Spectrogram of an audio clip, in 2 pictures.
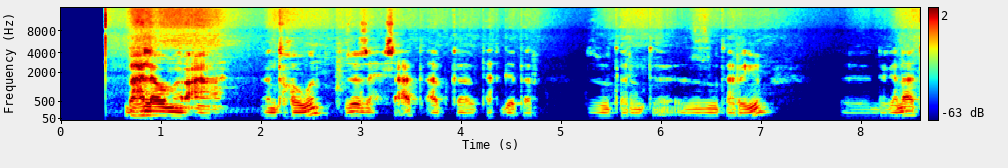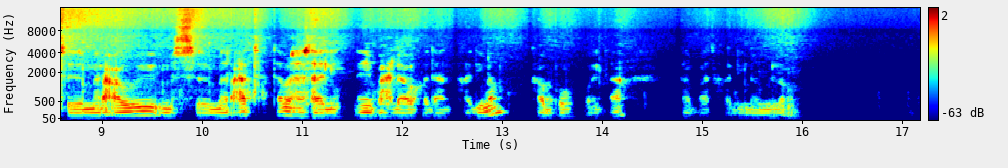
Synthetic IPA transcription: bahlawimɐɾʕa | ɨnt̪ʰɨxɐwːʊnzɐzɨħsɐʕa̰t̪aβkʰɐβaβɨt̪ʰat̪ɡɐt̪ʼɐɾ | ɾɨzut̪ʰɐɾɨjːu | ɨnd̪ɐɡɐnat̪mɐɾʕa̰wimɨsmɨɾʕa̰t̪ʰːɐmɐsasalinajbahlawixɨd̪ant̪ʰɐxɐd̪inom | kʰaβbokojt̪ʰa | k̪aβat̪ʰɐ̥xɐd̪inomɨlːɐ̰ʔum

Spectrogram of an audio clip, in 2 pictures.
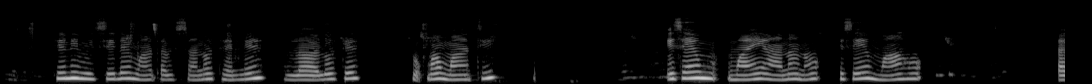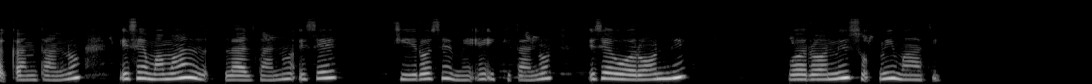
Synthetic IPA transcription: t̪ɪnɪmɪsilɛmaːt̪ʼɐbɪsːɐnːɔt̪ɛnːɛ | laːlɔt̪ɛ | sʊʔːɐmaːt̪ɪ | ɪsɛmɐjɪaːnɐnɔ | ɪsɛmaːhɔ | t̪ʼɐkʼːɐnt̪ɐnːɔ | ʔɪsɛmɐmalaːlt̪ɐnːɔʔɪsɛ | kiːɾɔsɛmɛʔɛɪkːɪt̪ɐnːɔ | ɪsɛwɔɾonːɪ | wɔɾoːnːɪsʊʔːɪmaːt̪ɪ

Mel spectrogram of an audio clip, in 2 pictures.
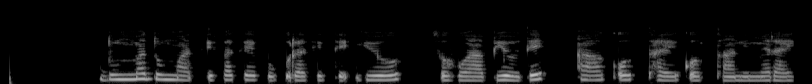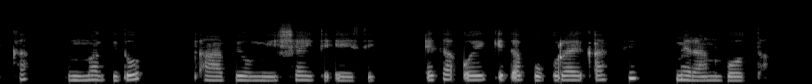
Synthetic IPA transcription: d̪ʊmːɐd̪ʊmːat̪ʼɪfɐt̪ɛbʊkʼʊɾɐt̪ɪd̪̥ɛʔɪjoː | sɔhʊwaːbɪjoːd̪ɛ | aːkʼɔt̪ʰːɐjkʼɔt̪ʰːaːnmɛɾɐjkʰːɐ | d̪̥ʊmːɐɡɪd̪ɔ | t̪ʼaːfɪjɔmiːʃːɐjd̪̥ɛʔe̞ːsɪ | ʔɛt̪ɐʔɔjkʼːɪd̪ɐb̥ʊkʼʊɾɐjkʼɐsːɪ | mɛɾɐnbo̞ːt̪ːɐ̥

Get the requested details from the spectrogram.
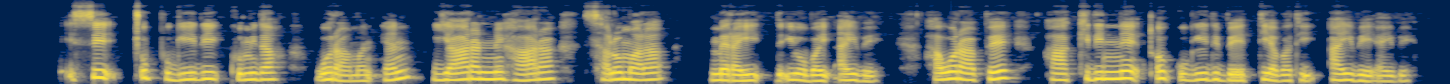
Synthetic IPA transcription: ʔɪsːɪt͡ʃʼʊpːʊɡiːd̪ɪkʰʊmɪd̪ɐ | wɔɾaːmɐnʔɪjɐnjaːɾɐnːɛɦaːɾɐsɐlɔmɐlɐ | mɛɾʔɐjd̪ɛʔɪjoːbɐjʔɐjbe̞ː | hɐwɔɾaːpːɛ | haːkʰːɪd̪ɪnːɛt̪ʼɔkʼːʊɡiːd̪ɪbe̞ːt̪ːɪjɐbɐt̪ɪɐjbeːɐjbeː

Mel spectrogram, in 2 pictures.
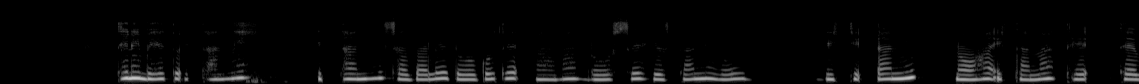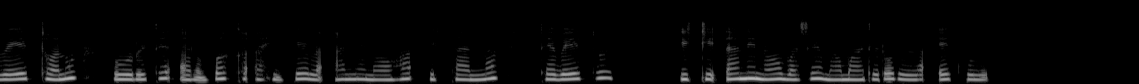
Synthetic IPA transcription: t̪ɪnɪbe̞ːt̪ːɔʔɪt̪ʰːɐnːɪ | ɪt̪ːɐnːɪsɐɡɐlɛd̪o̞ːɡɔt̪ɛaːnɐloːsːɛhɪɾt̪ɐnːɪwɔj | d̪ɪkːɪᶑɐnːɪ | noːɦɐʔɪkːɐnːɐ | t̪ɛbeːt̪ːɔnʊ | huːɾɪt̪ɛʔɐlbɐkʰːɐʔɐhɪɡːɛlɐʔɐnːɪnoːɦɐɪkːɐnːɐ | t̪ɛbeːt̪ːɔ | d̪̥ɪkːɪᶑːɐnːɪnoːbɐsɛmɐmaːt̪ɪɾɔlɐʔːɛkʰulɪ

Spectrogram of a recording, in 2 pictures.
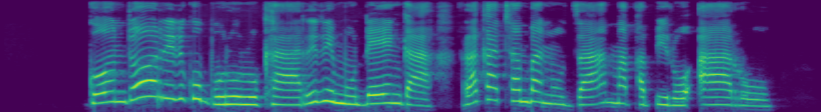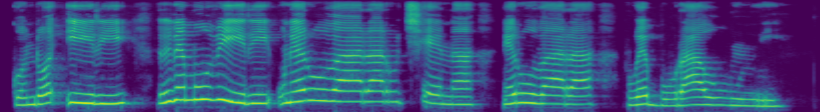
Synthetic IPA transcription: ɡʱo̞ndo̞ririkubʱuɾurukʰaririmuɗe̞ŋɡarakatʰambanud͡zamapapiro̞ʔaːro̞ | ɡʱo̞ndo̞ʔiri | rine̞muʋiriune̞ruʋaɾarut͡ʃe̞na | ne̞ruʋaɾa | rwe̞bʱuɾauːni

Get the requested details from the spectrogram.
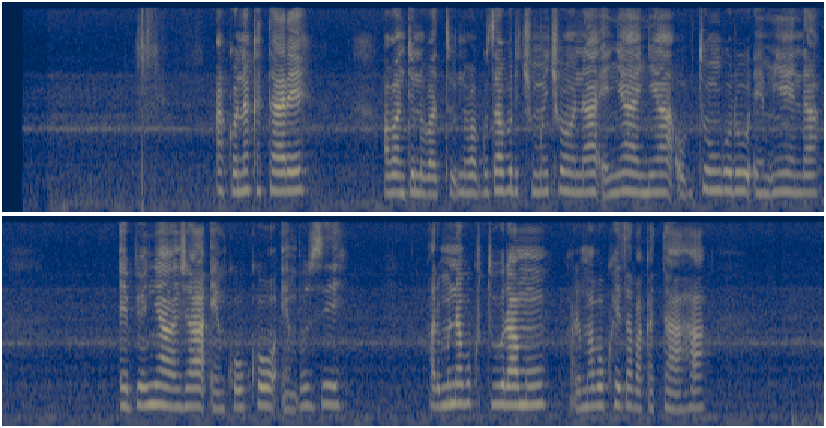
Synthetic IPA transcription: ako̞nakataɾe̞ | aβaːntuniβaɡuzaβuɾicimwe̞co̞ːnaʔe̞ɲaːɲaʔo̞βutuːŋɡuɾuʔe̞mje̞ːnda | e̞βjo̞ːɲaːɲʒaʔe̞ŋkʰo̞kʰo̞ʔe̞mbuzi | haɾimunaβoku̥tuːɾamu | ha̰ɾimaβo̞kwhe̞ːzaβakataːɦa

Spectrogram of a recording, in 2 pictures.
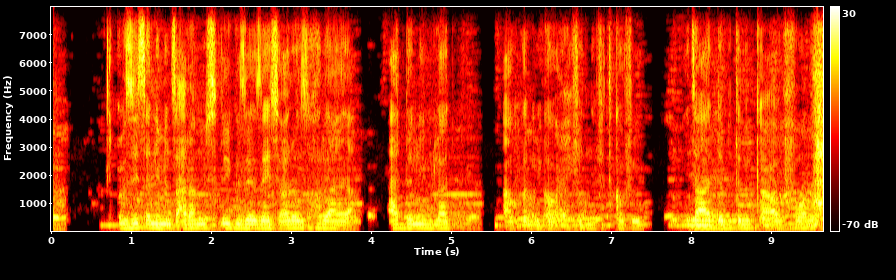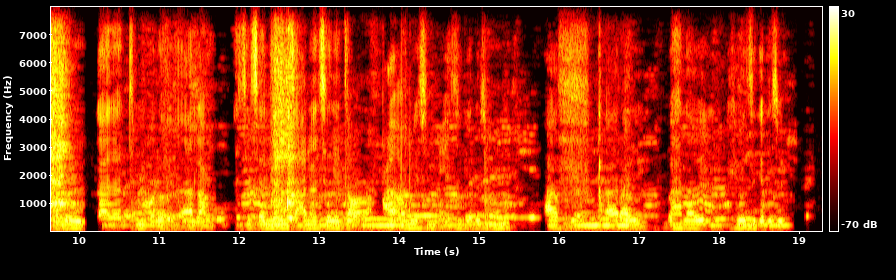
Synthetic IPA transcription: ʔɨzit͡sʼɐlːimɨnt͡sʼaʕnamɨsliɡize̞zɐjsɨʕɾozɨxɾiʕad̪ɐnjɪβlat̪ʔaβkʼɨd̪mikʰɐwʕɨfit̪nɨfɨt̪ʰkʰɐfʔɨt̪ʰiad̪ɐbɨt̪ʼɨnɨkʼːaβfoɾtɐbɾiɡazat̪ʰɨnːɨxloalːaʔɨt̪ʰit͡sʼɐnːimɨnt͡sʼaʕnansɐlɐt̪ʰɐχʼʕaʔʼmisɨmʕizɨɡɐlɐt͡sʼxonaʔaβkʼaɾawibahlawihwɔzɨɡɐlɐt͡sʼilːu

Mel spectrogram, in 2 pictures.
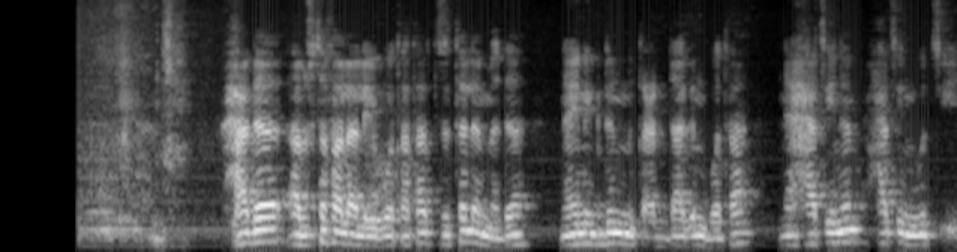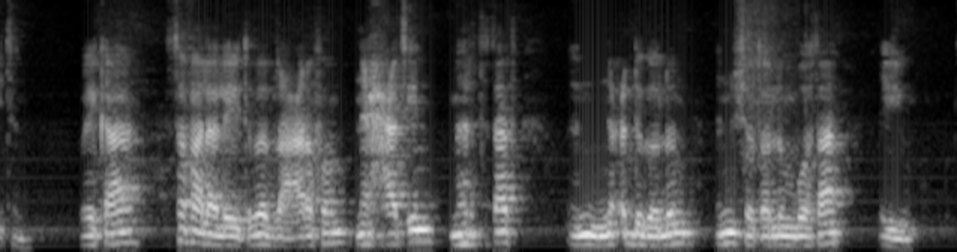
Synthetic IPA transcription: ħad̪ɐaβzɨt̪ʰɐfɐlalɐjubot̪ʰat̪ʰat̪zɨt̪ʰɐlɐmːɐd̪ɐ | najnɨɡd̪ɨnmɨt̪ʰʼɨʕɨd̪aɡɨnbo̞t̪ʰa | najħat͡sʼinɨnħat͡sʼinwʊt͡sʼit̪ʰɨn | wɔjkʰɐʔaz̥ɨt̪ʰɐfɐlalɐjut̪ʼɨβɐβzɨʕaɾɐfo̞mnajħat͡sʼinmɨhɨɾt̪ʰɨ̥t̪ʰat̪ | nːɨʕɨd̪ɨɡɐlːunʔɨnːɨʃɐt̪ʼɐlːunbo̞t̪ʰa | ʔɨjːu

